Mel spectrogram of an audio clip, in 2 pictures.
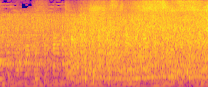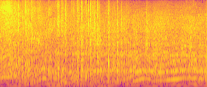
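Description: Drift car engine revving up and down with tyre squeal, coming in about a second in, over background music.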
